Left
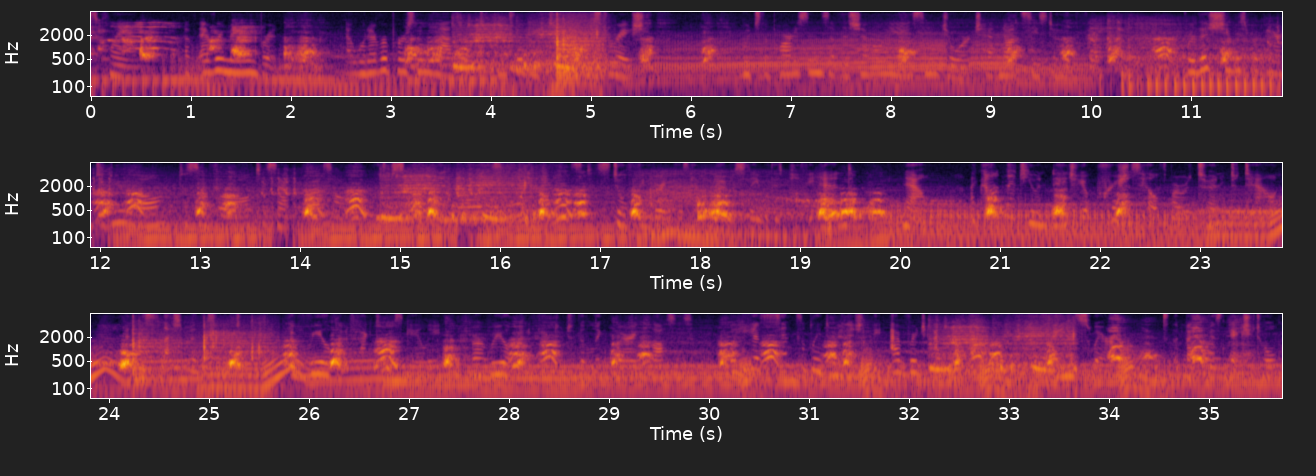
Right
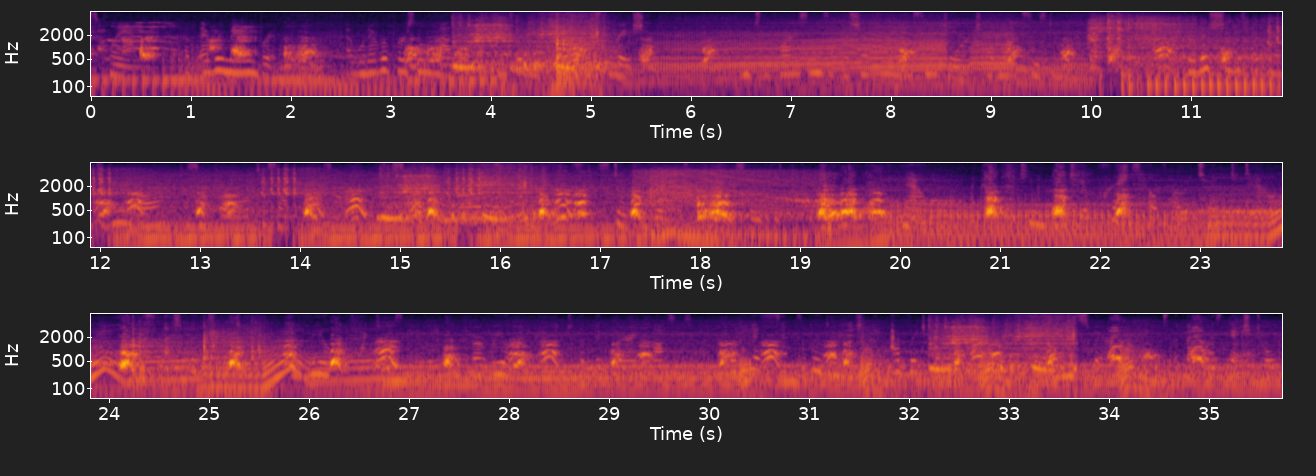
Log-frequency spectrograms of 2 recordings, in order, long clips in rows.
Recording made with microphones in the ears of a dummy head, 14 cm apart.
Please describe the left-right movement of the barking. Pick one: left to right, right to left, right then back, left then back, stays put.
right then back.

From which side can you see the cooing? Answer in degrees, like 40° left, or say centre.
centre.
